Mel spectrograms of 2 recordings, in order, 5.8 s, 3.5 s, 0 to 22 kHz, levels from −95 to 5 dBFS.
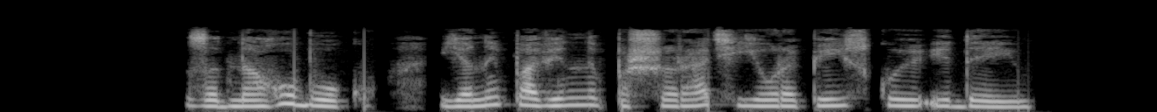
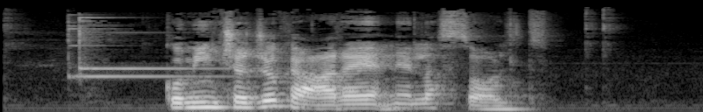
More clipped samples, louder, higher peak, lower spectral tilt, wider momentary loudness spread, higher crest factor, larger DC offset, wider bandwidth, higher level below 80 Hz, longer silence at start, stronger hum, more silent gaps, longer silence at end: neither; second, -25 LUFS vs -16 LUFS; second, -8 dBFS vs -2 dBFS; about the same, -5 dB/octave vs -4.5 dB/octave; second, 7 LU vs 14 LU; about the same, 18 dB vs 16 dB; neither; second, 7.6 kHz vs 15 kHz; second, -66 dBFS vs -58 dBFS; first, 0.95 s vs 0.35 s; neither; first, 2.15-2.20 s, 3.05-3.09 s vs none; second, 0.65 s vs 0.8 s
